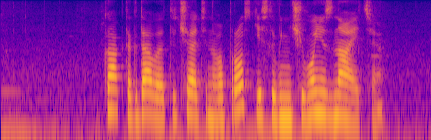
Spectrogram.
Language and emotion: Russian, angry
